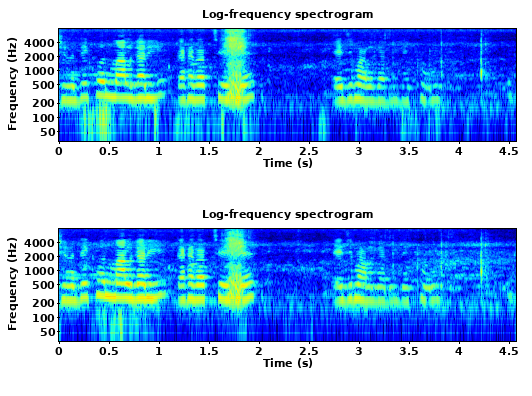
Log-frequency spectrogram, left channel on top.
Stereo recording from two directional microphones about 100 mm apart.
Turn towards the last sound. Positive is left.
turn(degrees=25)  # may be behind; listen again after turning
